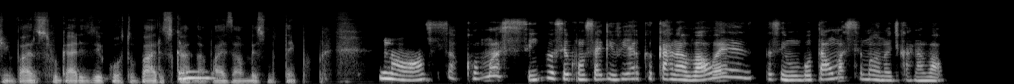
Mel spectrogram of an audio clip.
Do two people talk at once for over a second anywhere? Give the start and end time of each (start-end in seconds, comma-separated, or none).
none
